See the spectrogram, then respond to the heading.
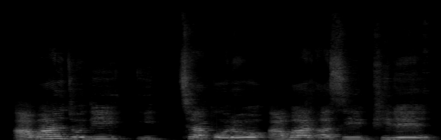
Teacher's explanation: আয়ের উপরে দেখো ঝোঁক পড়েছে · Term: শ্বাসাঘাত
